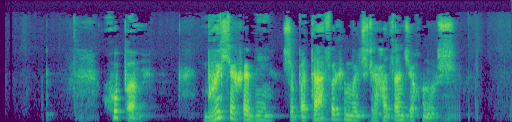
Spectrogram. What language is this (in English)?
Kabardian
